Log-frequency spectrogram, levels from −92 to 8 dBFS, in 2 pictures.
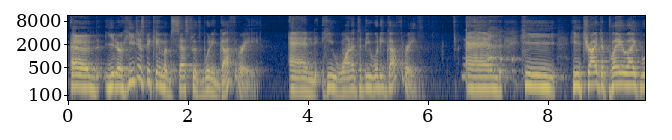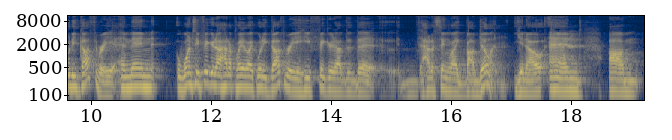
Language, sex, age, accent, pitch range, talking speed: English, male, 50-69, American, 140-180 Hz, 165 wpm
